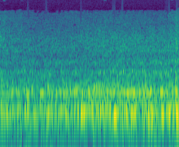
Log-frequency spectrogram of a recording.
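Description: Steady low road and tyre rumble heard inside the cabin of a moving Tesla.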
